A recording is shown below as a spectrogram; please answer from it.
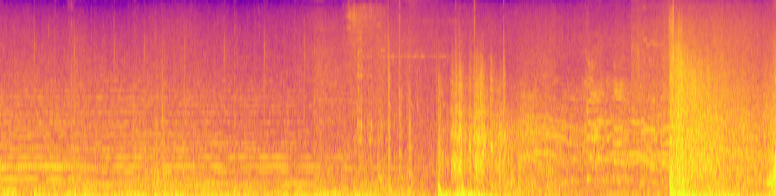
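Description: Ship cannons fire in Assassin's Creed III, with a couple of heavy booms that burst out over a steady orchestral music bed.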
